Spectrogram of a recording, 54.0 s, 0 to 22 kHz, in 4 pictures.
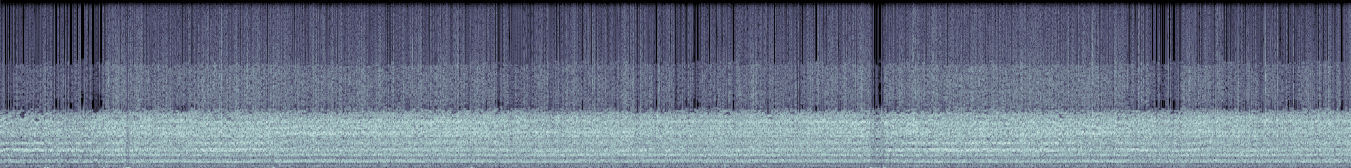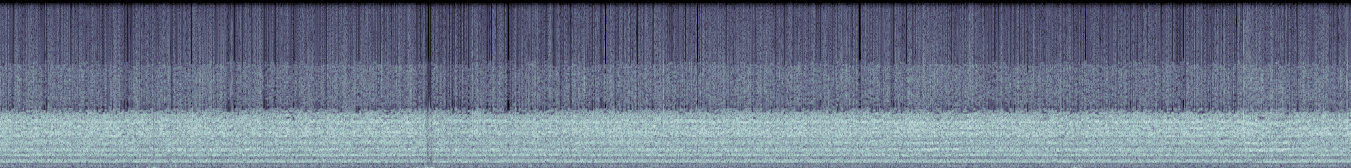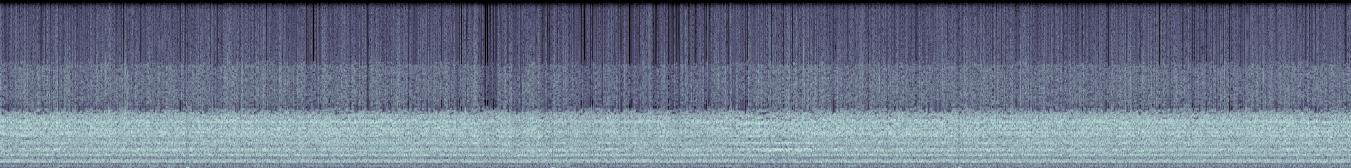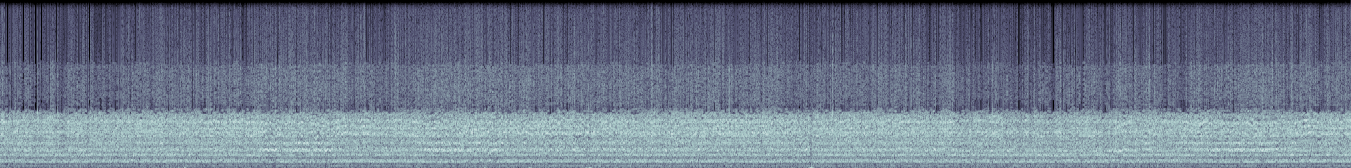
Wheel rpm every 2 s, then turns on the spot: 220, 230, 220, 230, 230, 220, 230, 240, 230, 240, 240, 230, 230, 230, 230, 240, 230, 220, 230, 230, 230, 220, 220, 230, 240, 210, 220.
none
